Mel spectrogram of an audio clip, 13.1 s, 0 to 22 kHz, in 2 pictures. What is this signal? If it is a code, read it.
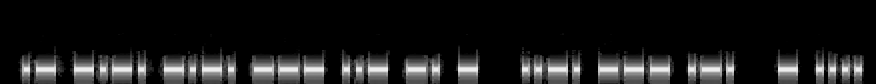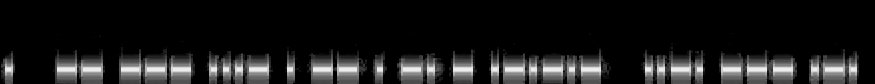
Morse code, heard as a keyed tone, about 25 wpm, 600 Hz. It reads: ACCOUNT FOR THE MOVEMENT. FOR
